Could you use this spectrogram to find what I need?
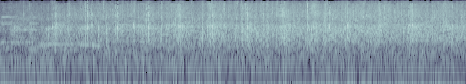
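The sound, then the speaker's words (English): An audience claps steadily throughout, a dense, continuous patter of many hands at a fairly loud, even level with no voices standing out. “You should be clapping at that.”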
